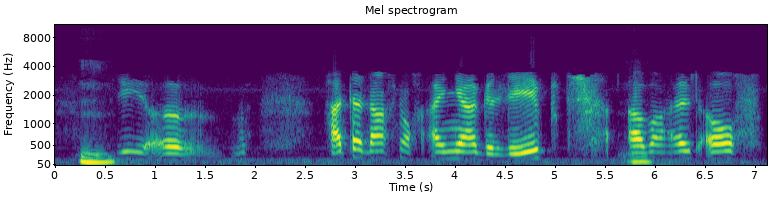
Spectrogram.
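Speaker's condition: Spastic paralysis since birth; congenital, mainly affects the hands, writing or holding a full glass looks drunk to outsiders; able to communicate normally

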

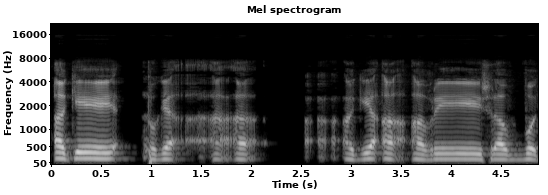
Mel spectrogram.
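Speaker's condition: Down syndrome; congenital, extra copy of chromosome 21, variable intellectual disability

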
